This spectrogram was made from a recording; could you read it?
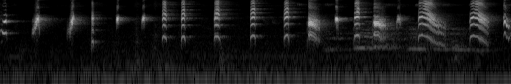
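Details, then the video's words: Long-tailed shrike singing in the morning, a series of evenly spaced, sharp clipped notes, later joined by louder rasping, slurred calls. "Suara Cendet Gacor Di Pagi Hari Toet Toet"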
